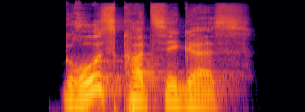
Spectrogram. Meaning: strong/mixed nominative/accusative neuter singular of großkotzig
- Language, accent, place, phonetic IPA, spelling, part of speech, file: German, Germany, Berlin, [ˈɡʁoːsˌkɔt͡sɪɡəs], großkotziges, adjective, De-großkotziges.ogg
